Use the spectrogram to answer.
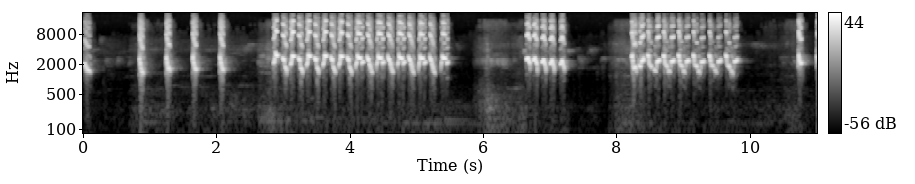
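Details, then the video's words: Sooty-headed bulbul singing vigorously in a clear, natural recording: a few sharp separate chirps, then fast rattling runs of bright notes repeated several per second, broken by short pauses, with faint low background rustle. "Suara Trucuk Gacor Super Jernih"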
